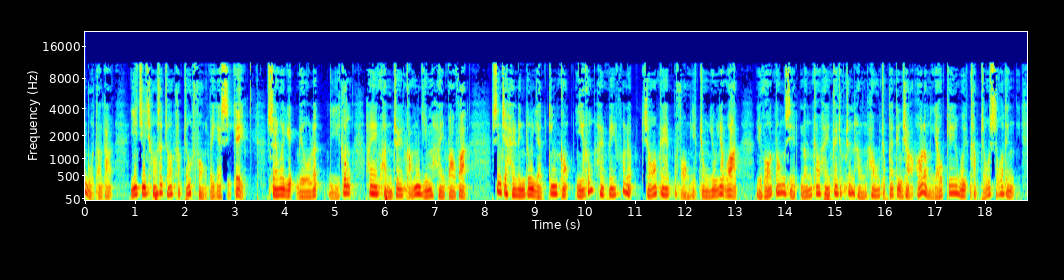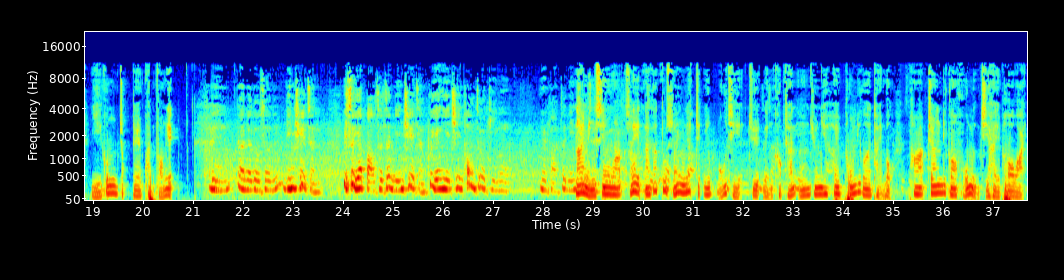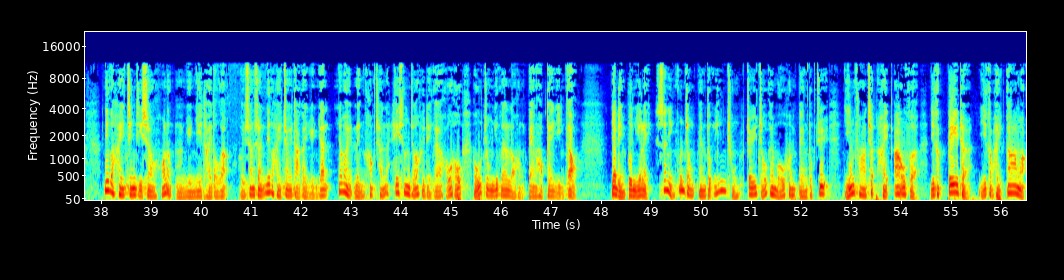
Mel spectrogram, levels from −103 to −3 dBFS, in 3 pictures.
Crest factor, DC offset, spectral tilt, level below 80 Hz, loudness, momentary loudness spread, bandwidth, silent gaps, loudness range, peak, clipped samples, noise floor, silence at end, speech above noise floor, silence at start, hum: 18 dB; under 0.1%; -6.5 dB/octave; -34 dBFS; -22 LUFS; 10 LU; 11.5 kHz; none; 5 LU; -4 dBFS; under 0.1%; -47 dBFS; 0 s; 26 dB; 0 s; none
